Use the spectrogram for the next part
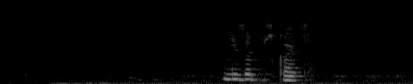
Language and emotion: Russian, neutral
